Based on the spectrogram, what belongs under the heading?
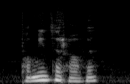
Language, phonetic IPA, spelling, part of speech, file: Polish, [ˌpɔ̃mʲidɔˈrɔvɨ], pomidorowy, adjective, LL-Q809 (pol)-pomidorowy.wav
